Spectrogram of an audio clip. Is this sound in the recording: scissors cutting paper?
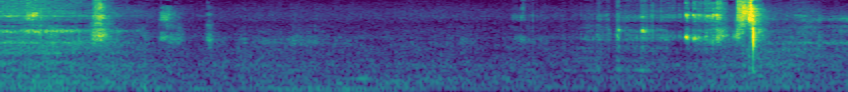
yes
